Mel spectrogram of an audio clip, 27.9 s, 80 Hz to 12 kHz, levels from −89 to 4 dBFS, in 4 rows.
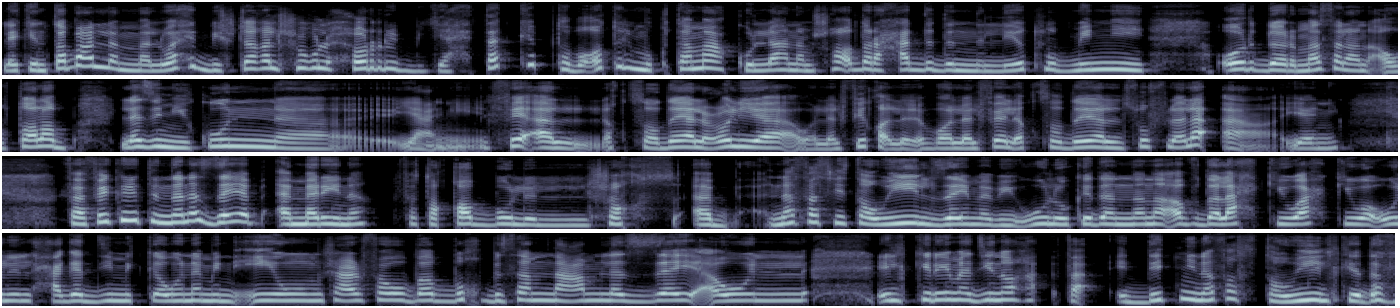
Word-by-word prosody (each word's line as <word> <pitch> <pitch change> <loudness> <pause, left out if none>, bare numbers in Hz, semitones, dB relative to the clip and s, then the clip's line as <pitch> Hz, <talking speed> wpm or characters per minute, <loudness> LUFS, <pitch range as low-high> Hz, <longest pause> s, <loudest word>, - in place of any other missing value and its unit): لكن 245 +1 0
طبعًا 325 - +4
لمّا 275 -11 0
الواحد 280 - 0
بيشتغل 310 +6 -1
شغل 330 0 -2
حُر، 310 +1 +2
بيحتك 230 - -6 0.2
بطبقات - - -3
المجتمع 315 0 +1
كُلّها، 260 -2 -2
أنا 255 -2 -3
مش 240 +5 -9
هاقدر 295 -1 0
أحدد 260 0 -2
إن 235 -2 -2
اللي 220 +2 -4
يطلب 270 -3 -3
مني 265 0 +1 0.4
order 265 -3 +4
مثلًا 260 -1 -1
أو 200 -1 -4
طلب 270 +2 +2 0.3
لازم 270 +1 +3
يكون 275 +3 +1 0.5
يعني 270 - -9
الفئة 240 0 +3
الإقتصادية 225 +2 -1
العُليا 255 -1 +3
والّا 190 0 -6
الفقة 275 +8 -5 0.3
والّا 210 0 +1
الفئة 240 +6 -1
الاقتصادية 245 +2 +1
السُفلى، 250 +2 -3
لأ - - -1
يعني. 210 0 -6 0.6
ففكرة 340 +10 +4
إن 315 -2 +5
أنا 345 +3 +6
إزاي 325 -1 +5
أبقى 255 -6 +1
مرنة 255 0 +4 0.2
في 260 - -10
تقبُّل 255 0 +1
الشخص، 215 +3 -5
أبقى 230 -4 -1
نَفَسي 300 +3 -1
طويل 270 0 +3
زي 250 +2 +5
ما 245 - -2
بيقولوا 235 +4 -1
كده، 260 +1 +2
إن 245 0 -1
أنا 255 -1 +2
أفضل 250 0 +3
أحكي، 265 -1 -1
وأحكي 260 0 0
وأقول 265 +2 +1
الحاجات 260 0 -1
دي 260 +3 -3
متكوّنة 265 +1 0
من 265 -1 -1
إيه، 270 +3 -1
ومش 275 0 -1
عارفة، 275 +2 0
وباطبخ 280 0 -2
بسَمنة 275 +1 -2
عاملة 275 +2 -1
إزاي 275 +3 +1
أو 260 +3 +1
ال 275 0 -4 0.4
الكريمة 300 +3 0
دي 285 +1 -1
نوعها 300 -1 -2 0.4
فادّتني 285 +8 -2
نفس 310 +3 -2
طويل 270 +3 +3
كده 265 +2 +2
ف - - -12
265 Hz, 170 wpm, -25 LUFS, 245-285 Hz, 0.6 s, أنا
